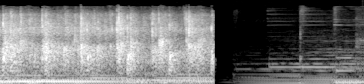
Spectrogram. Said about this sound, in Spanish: Y ahora quiero invitarte a que le demos un fuerte aplauso a todas las personas que recibieron a Jesús en su corazón en este día.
